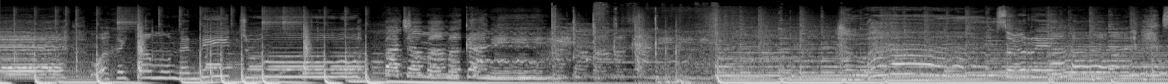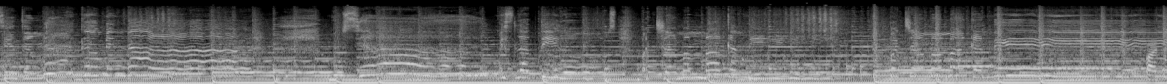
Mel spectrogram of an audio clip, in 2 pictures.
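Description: An Andean urban rap song plays loud, opening with a sparse, choppy intro before a heavy bass-driven beat and dense layered instrumentation kick in around seven seconds.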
